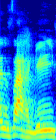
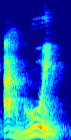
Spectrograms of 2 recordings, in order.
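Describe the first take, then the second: First: "arguem" as "ar-GHEM", U silent; quick "arguem" without the U sound; wrong pronunciation. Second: "arguem" as "ar-GOO-em", U stressed; correct pronunciation. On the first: Teacher showing what nobody says, "arguem" mispronounced without U. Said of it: "você não fala eles arguem". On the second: Teacher answering own question, U stressed in "arguem". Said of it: "você fala eles o quê?". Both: Shown as a demonstration.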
